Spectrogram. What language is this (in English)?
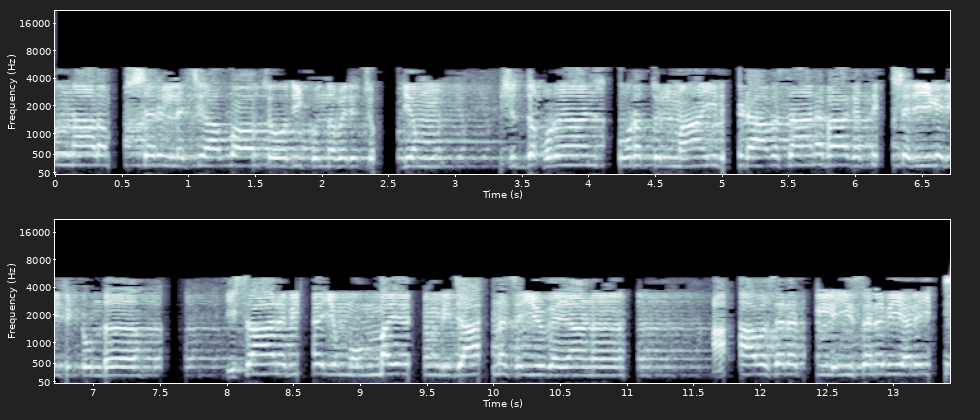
Malayalam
